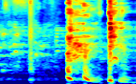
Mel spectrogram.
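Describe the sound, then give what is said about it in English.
A person coughs a few times: a faint short cough first, then two louder, raspy bursts about half a second apart, with no talking. “She didn't cough after she told me that.”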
